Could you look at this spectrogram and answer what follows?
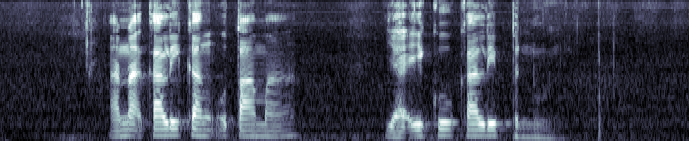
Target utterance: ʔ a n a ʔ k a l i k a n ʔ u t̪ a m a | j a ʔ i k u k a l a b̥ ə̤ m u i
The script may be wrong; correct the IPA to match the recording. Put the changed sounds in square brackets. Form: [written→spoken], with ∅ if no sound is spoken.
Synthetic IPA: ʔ a n a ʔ k a l i k a [n→ŋ] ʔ u t̪ a m a | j a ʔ i k u k a l [a→i] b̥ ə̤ [m→n] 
